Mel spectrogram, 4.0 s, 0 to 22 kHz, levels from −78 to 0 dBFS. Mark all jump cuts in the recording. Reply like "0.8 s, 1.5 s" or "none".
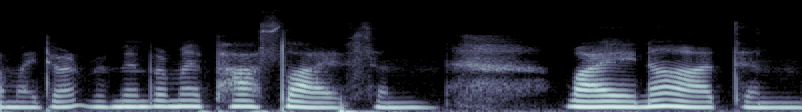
none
